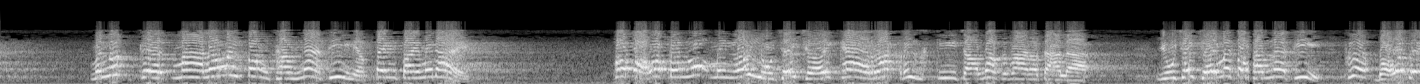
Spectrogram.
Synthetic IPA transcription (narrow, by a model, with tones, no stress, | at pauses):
ma˧nu˦˥t̪̚kɤː˨˩t̪̚maː˧lɛː˦˥wma˥˩jt̪ɔ˥˩ŋt̪ʰa˧mnaː˥˩t̪ʰiː˥˩ni˥˩ɐp̪e˧ŋpa˧jma˥˩jda˥˩j | pʰɔ˧bɔː˨˩k̚waː˥˩pe˧nmu˦˥ʔmi˧nlɛː˦˥wjuː˨˩t͡ɕʰaː˦˥jt͡ɕʰɤː˩˦jkʰɛː˥˩ɾa˦˥k̚ɾi˦˥skiː˧t͡ɕaː˨˩k̚ʔa˧lːɔː˥˩su˨˩p̚ʰaː˧n˧a˧a˧t̪aː˧laː˧ | juː˨˩t͡ɕʰa˦˥jt͡ɕʰɤː˩˦jma˥˩jt̪ɔ˥˩ŋt̪ʰa˧mnaː˥˩t̪ʰiː˥˩ | pʰɯ˥˩ɐbɔː˨˩k̚waː˥˩t̪u˧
